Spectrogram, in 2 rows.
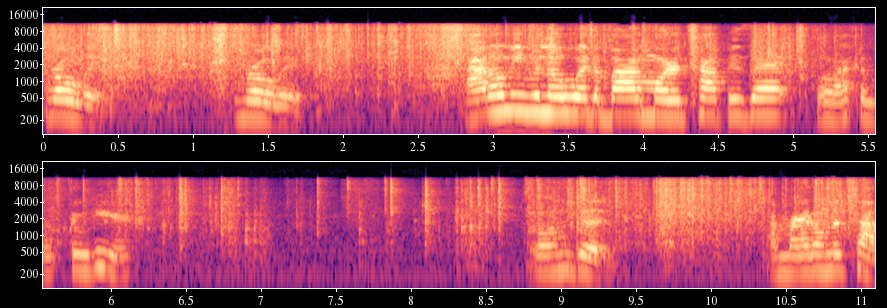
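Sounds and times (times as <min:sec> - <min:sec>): aluminium foil crinkling: 0:00.0 - 0:11.0.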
